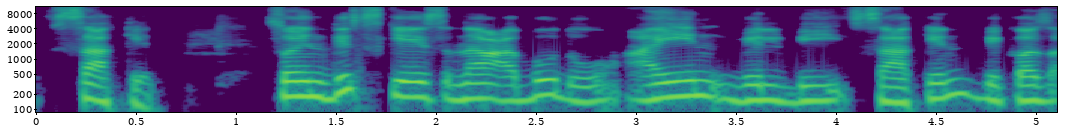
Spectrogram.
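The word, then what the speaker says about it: نَعْبُدُ: So pronunciation will be na'budu, bu and du.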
